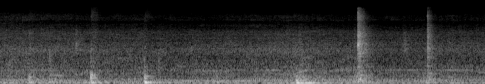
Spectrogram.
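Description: Passenger train carriage rumbling and rattling, heard from the gangway between cars, with a few heavy knocks and a sharp clank about three and a half seconds in.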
